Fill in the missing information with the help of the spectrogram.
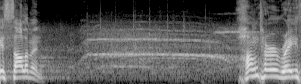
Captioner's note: audience cheering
